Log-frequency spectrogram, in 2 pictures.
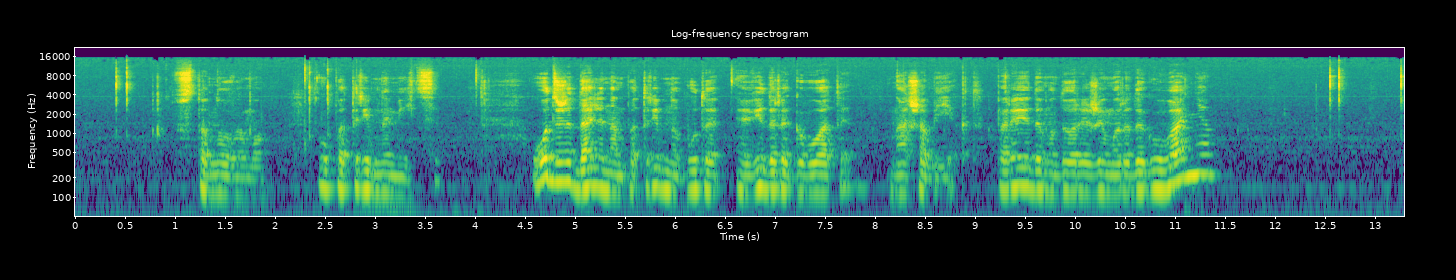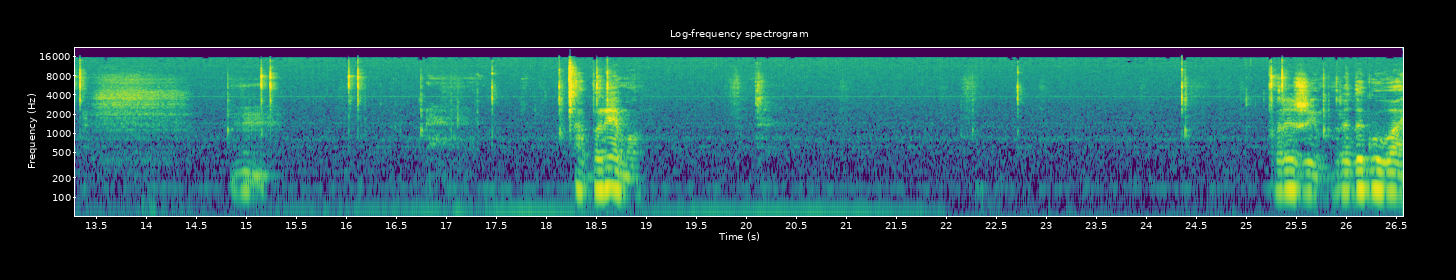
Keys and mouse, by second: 2.7 alt+middle click, 13.0 click, 15.5-16.5 drag, 17.9 alt+middle click, 23.1-24.7 middle drag.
